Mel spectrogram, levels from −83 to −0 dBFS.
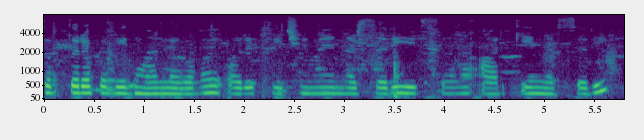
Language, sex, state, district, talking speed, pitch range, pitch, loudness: Hindi, female, Bihar, Muzaffarpur, 165 wpm, 205-230 Hz, 215 Hz, -28 LUFS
